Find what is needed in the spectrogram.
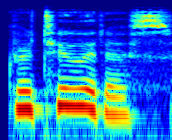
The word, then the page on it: gratuitous: American English; t - ʧ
